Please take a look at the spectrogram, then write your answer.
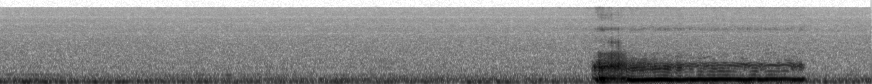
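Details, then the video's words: Miku the Pomeranian snores in her sleep. After a quiet stretch, a single loud, steady, low groaning snore rises suddenly, holds for about a second and a half, then cuts off. "Dog Snoring While Sleeping"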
